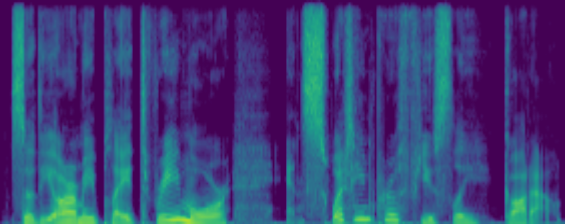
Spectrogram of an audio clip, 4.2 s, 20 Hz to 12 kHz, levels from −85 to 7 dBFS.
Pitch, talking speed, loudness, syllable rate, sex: 210 Hz, 155 wpm, -18 LUFS, 4.5 syllables/s, female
